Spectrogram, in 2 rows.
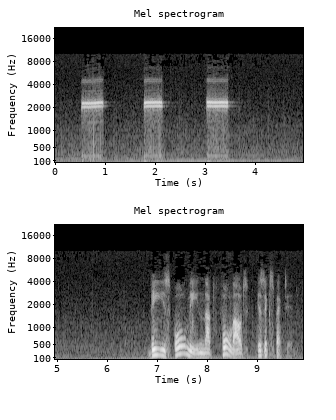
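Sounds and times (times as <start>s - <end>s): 
faint low hum: 0.0s - 9.9s
loud shrill warning whistles: 0.5s - 1.1s, 1.8s - 2.3s, 3.0s - 3.6s
speech: 6.9s - 9.8s.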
